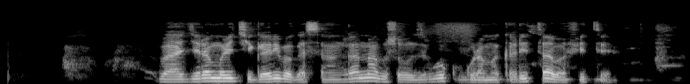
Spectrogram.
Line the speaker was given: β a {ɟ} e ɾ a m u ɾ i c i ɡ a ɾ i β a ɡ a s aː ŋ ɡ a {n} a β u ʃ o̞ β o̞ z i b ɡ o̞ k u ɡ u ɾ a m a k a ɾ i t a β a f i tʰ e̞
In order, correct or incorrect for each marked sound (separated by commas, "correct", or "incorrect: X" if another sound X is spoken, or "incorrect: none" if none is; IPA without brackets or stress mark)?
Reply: correct, correct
